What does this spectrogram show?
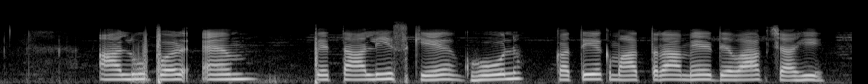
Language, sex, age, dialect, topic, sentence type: Maithili, female, 25-30, Southern/Standard, agriculture, question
